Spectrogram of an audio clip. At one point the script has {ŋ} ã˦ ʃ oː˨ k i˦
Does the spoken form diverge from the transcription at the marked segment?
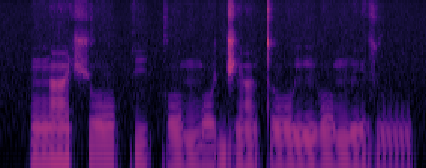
no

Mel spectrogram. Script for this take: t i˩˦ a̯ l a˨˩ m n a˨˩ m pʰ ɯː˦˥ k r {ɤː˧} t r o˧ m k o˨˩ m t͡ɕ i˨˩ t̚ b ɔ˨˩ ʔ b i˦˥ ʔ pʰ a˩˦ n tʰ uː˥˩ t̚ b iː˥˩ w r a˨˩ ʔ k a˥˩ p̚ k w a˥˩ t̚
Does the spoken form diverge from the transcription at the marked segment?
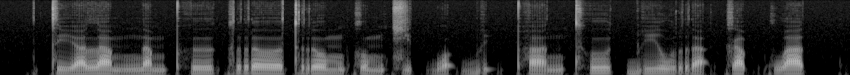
no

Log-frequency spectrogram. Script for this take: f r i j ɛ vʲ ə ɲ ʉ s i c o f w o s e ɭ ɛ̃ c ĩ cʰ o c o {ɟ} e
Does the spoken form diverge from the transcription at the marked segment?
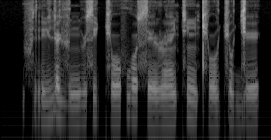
no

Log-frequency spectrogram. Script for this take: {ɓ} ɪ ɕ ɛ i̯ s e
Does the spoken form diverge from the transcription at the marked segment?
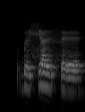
no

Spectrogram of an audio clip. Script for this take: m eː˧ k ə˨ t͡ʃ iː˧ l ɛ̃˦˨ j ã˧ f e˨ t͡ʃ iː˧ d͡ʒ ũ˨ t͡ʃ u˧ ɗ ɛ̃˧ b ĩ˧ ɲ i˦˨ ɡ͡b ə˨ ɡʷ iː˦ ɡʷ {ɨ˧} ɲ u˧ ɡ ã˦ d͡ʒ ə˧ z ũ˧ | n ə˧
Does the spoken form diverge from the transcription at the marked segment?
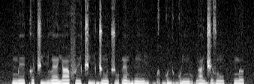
yes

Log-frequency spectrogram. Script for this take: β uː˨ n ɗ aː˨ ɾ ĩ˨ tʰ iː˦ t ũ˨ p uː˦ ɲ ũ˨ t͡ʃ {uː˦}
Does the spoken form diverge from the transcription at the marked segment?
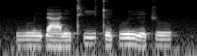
no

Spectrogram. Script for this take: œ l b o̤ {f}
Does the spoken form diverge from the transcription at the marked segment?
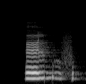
no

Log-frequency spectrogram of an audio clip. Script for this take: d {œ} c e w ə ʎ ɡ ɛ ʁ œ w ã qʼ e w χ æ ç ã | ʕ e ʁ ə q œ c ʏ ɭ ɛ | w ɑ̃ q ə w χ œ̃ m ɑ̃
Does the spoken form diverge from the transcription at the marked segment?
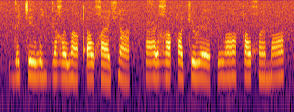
yes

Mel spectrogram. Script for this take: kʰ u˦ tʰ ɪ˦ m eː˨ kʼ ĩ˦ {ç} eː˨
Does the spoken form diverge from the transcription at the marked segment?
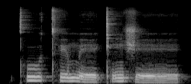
yes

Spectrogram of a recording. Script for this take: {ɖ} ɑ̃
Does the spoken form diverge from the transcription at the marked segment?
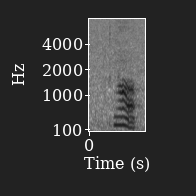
yes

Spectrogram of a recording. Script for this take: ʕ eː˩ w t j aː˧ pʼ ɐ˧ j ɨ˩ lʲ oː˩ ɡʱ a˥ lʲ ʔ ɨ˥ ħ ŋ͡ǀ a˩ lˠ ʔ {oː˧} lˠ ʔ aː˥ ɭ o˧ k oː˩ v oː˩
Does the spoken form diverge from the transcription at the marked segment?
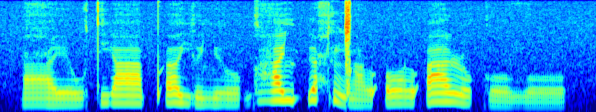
no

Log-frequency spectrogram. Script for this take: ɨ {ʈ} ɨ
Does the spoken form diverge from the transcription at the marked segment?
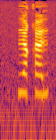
yes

